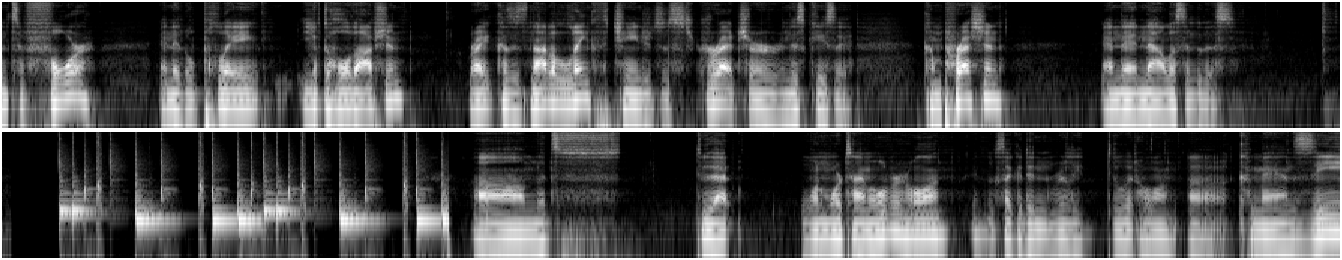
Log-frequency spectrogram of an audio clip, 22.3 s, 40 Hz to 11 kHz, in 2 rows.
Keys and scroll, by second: 11.2 space, 14.2 space.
